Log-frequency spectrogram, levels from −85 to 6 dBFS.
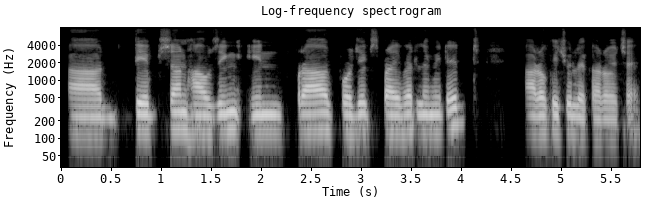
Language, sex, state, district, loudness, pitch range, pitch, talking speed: Bengali, male, West Bengal, Jhargram, -18 LUFS, 125-135 Hz, 130 Hz, 115 wpm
